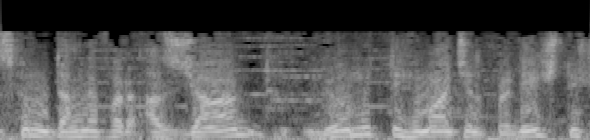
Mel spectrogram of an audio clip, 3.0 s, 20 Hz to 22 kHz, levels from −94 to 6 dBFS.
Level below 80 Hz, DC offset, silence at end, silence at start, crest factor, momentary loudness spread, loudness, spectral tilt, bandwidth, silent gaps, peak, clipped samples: -36 dBFS; under 0.1%; 0 s; 0 s; 12 dB; 4 LU; -20 LUFS; -4.5 dB/octave; 8.8 kHz; none; -8 dBFS; under 0.1%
